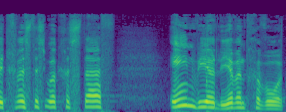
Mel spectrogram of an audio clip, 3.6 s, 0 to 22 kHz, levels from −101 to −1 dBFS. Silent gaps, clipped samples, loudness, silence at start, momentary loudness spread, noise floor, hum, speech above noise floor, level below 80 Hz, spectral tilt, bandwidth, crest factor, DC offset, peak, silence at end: none; under 0.1%; -22 LUFS; 0 s; 7 LU; -56 dBFS; none; 35 dB; -54 dBFS; -5 dB/octave; 13 kHz; 14 dB; under 0.1%; -8 dBFS; 0.05 s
